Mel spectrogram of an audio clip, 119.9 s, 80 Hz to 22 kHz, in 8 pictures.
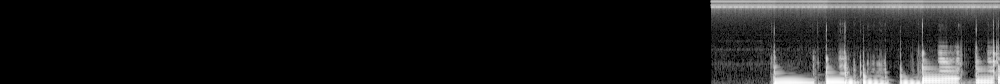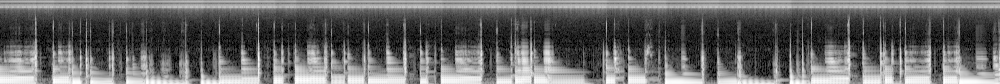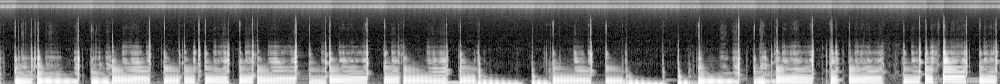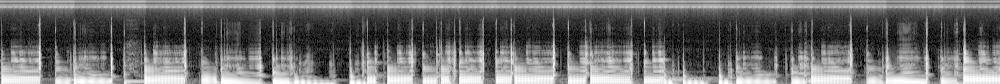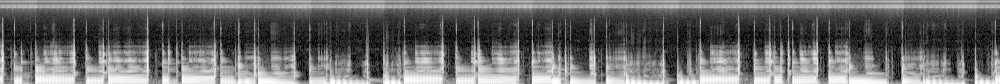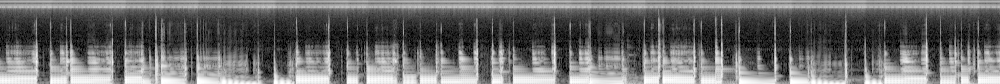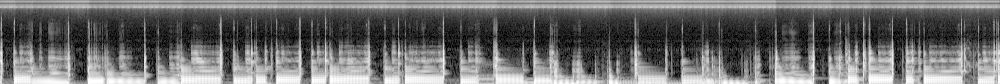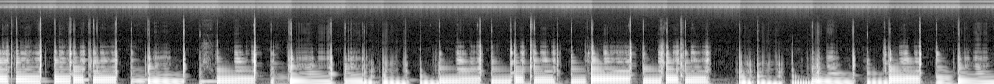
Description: basstake1.wav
